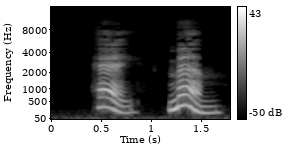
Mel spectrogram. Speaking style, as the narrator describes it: somebody said

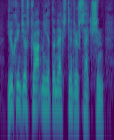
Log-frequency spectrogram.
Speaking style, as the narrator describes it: said, panting

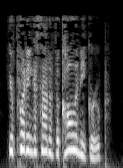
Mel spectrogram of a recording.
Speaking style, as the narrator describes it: she blurted

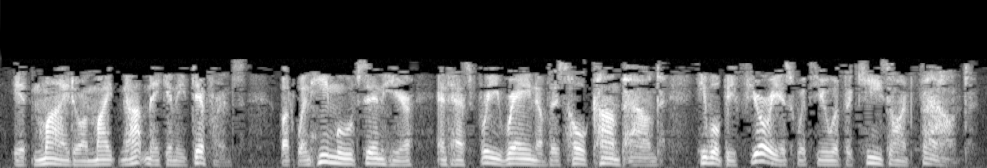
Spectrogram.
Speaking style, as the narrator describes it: Johnny whispered again

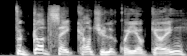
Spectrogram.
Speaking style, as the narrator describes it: exclaimed

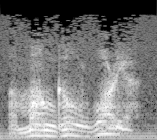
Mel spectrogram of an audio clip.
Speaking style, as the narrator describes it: Sable whispered

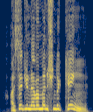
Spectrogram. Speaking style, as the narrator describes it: shouted Arthur again

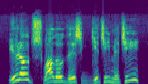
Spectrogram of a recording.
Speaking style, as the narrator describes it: he kept roaring across to Obsel

